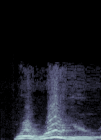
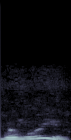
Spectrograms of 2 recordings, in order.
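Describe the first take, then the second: First: Louder, sharp accusing question; accusing demand. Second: Kind gentle tone. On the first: Partner home late, demo of the harsh version, loud and accusing. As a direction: snap it out as a reproach. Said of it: "Instead of saying". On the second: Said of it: "kind, gentle tone of voice". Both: Shown as a demonstration.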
